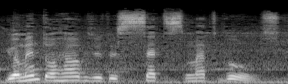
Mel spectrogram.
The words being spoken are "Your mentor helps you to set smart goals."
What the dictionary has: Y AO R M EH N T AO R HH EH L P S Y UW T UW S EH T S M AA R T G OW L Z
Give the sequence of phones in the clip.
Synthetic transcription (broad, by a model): Y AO M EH N T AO L HH EH L P S Y UW T UW S EH T S M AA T G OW L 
